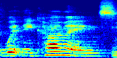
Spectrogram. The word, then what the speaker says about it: Whitney Cummings: Well, it's kind of like that episode of Keep It with Whitney Cummings, mm-hmm.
